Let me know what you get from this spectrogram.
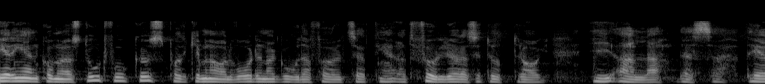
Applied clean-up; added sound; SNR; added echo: none; none; none; none.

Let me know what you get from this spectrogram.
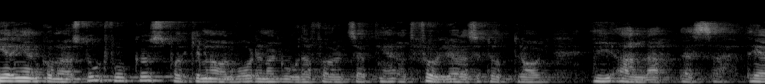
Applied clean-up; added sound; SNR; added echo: none; none; none; reverberation time 0.9 s.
